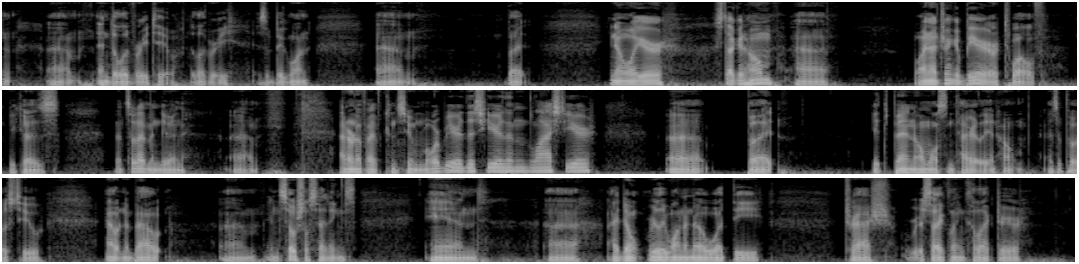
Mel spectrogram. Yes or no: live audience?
no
